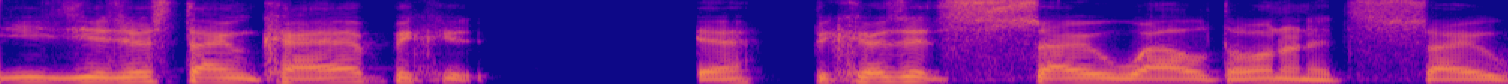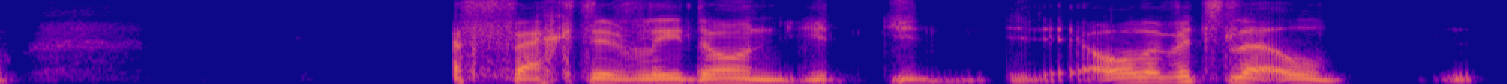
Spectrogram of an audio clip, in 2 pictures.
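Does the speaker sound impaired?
Yes: stuttering; here repeated sounds.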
